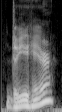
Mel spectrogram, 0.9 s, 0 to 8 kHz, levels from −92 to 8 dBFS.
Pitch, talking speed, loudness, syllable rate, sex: 125 Hz, 190 wpm, -13 LUFS, 4.5 syllables/s, male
